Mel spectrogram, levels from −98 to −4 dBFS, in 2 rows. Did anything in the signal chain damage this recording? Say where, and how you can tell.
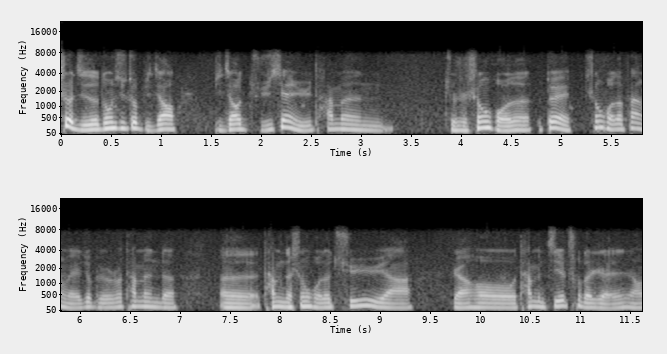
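Yes, in the call processing. Between 0.54 and 0.69 s, and again from 1.16 to 1.23 s, there's a faint delayed copy of the speech trailing about 196 ms behind, roughly 30 to 35 dB down. That's an echo leak, likely a far-end speakerphone whose echo canceller let some of its loudspeaker pickup slip back down the line.

Also call processing: at 5.14 to 5.25 s the room tone dips by about 6 dB for roughly a tenth of a second, then comes back. That's background gated by the echo canceller, which ducked the microphone hard while the loudspeaker was playing and released it afterward.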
